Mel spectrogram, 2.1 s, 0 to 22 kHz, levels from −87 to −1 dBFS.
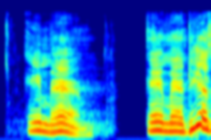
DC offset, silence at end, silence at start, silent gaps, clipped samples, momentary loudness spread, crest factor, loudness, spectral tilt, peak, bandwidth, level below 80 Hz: under 0.1%; 0 s; 0.3 s; none; under 0.1%; 12 LU; 16 dB; -21 LUFS; -5 dB/octave; -6 dBFS; 15 kHz; -76 dBFS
